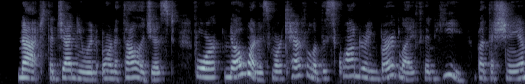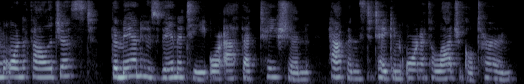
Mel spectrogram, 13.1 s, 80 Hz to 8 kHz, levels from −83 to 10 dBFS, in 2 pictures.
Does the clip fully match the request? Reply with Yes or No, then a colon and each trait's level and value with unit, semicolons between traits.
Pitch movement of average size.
Yes: average, 3.5 semitones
